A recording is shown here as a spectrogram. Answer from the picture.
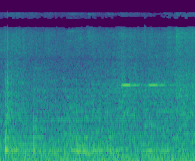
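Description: Busy indoor restaurant din with background music playing, and a brief high beep near the end.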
